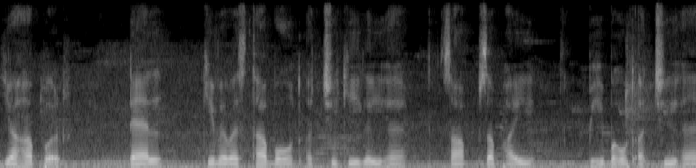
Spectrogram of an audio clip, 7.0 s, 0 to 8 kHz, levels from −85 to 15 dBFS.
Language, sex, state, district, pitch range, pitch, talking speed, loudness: Hindi, male, Uttar Pradesh, Saharanpur, 125-140 Hz, 135 Hz, 140 wpm, -18 LUFS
